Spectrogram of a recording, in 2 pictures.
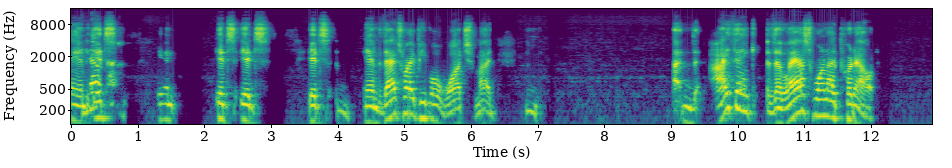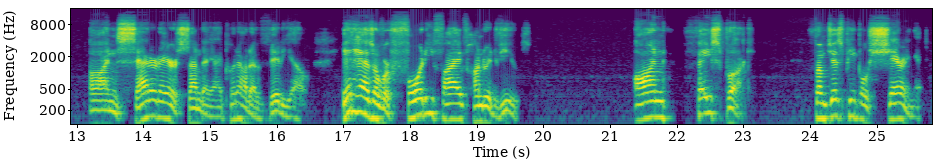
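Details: Self-reported speech impediment of unspecified type in a man; disfluent speech; speech impediment.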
